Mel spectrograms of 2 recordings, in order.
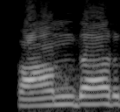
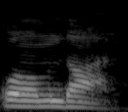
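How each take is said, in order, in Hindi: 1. पहला स्वर खुला 'aa' है। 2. पहला स्वर गोल 'au' है।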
